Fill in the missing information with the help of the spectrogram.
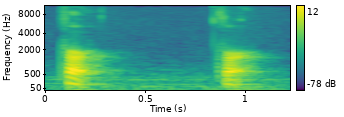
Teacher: Really fast with a reduced vowel, fur, fur.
